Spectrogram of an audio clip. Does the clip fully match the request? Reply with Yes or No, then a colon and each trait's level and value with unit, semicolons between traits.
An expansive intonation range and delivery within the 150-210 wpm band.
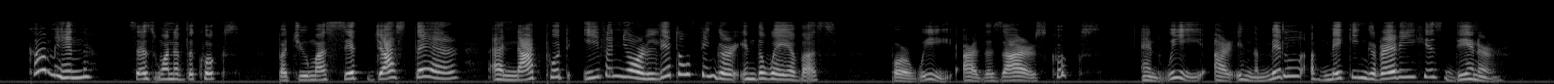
Yes: wide, 8.7 semitones; average, 160 wpm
